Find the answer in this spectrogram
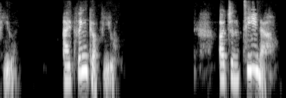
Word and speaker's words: Argentina: Argentina, Argentina. The stress is on the third syllable.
